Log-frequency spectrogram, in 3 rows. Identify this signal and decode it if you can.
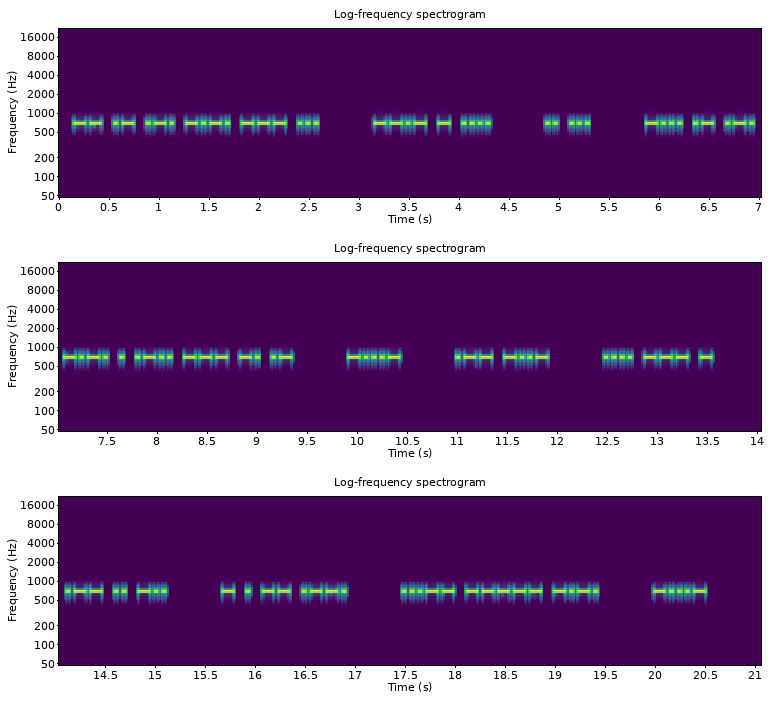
Morse code, heard as a keyed tone, about 30 wpm, 700 Hz. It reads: MARCOS QTH IS BARCELONA <BT> WX HOT WID TEMP 30C <BT>
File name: UK MASTER QSOs TRAINING / 30WPM / UK MASTER QSOs 0004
